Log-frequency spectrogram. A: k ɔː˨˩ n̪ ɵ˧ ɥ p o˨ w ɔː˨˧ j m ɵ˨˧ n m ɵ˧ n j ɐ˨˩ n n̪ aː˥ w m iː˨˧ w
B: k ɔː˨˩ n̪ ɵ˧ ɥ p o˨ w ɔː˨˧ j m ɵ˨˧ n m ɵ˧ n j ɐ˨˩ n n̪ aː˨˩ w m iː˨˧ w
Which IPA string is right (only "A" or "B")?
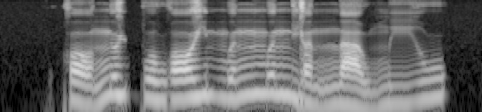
B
